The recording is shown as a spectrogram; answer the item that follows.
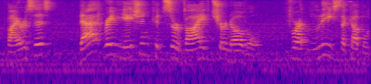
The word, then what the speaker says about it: Chernobyl: Chernobyl, like file, whatever.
